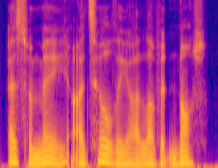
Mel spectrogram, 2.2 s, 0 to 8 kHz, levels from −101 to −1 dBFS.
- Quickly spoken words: Yes, fast, 275 wpm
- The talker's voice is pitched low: Yes, low, 100 Hz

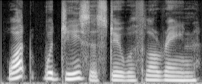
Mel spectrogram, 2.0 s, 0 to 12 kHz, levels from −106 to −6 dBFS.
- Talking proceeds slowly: No, average, 180 wpm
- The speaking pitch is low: No, high, 190 Hz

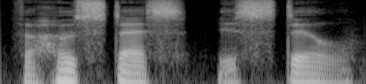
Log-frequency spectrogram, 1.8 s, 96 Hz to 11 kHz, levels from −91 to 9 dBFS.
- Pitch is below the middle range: Yes, very low, 85 Hz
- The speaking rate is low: Yes, slow, 130 wpm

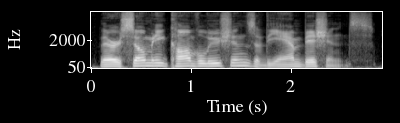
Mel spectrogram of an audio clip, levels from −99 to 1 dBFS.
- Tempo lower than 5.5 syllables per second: No, 5.6 syllables/s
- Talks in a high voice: No, low, 125 Hz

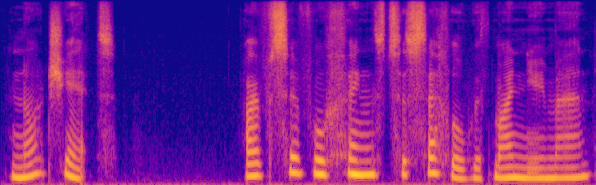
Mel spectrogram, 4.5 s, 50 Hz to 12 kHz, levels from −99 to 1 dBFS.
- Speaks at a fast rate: No, average, 150 wpm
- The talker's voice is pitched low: No, high, 215 Hz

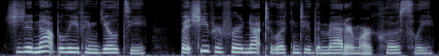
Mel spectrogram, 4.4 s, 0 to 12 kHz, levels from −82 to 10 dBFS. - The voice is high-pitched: Yes, high, 215 Hz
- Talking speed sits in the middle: No, fast, 230 wpm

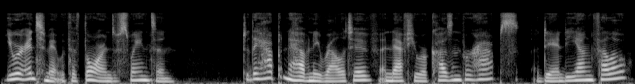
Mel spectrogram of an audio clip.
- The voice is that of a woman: Yes, female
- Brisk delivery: Yes, fast, 225 wpm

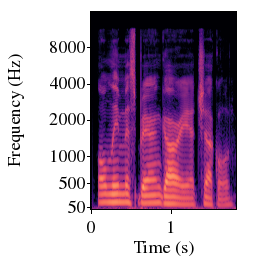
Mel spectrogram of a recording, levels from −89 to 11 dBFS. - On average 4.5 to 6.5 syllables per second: Yes, 5.4 syllables/s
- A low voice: Yes, low, 130 Hz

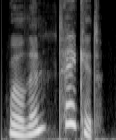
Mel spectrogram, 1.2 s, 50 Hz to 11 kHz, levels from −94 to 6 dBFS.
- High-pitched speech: Yes, very high, 270 Hz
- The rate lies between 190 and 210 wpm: Yes, fast, 205 wpm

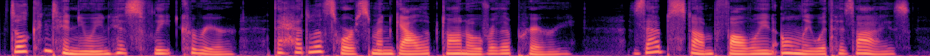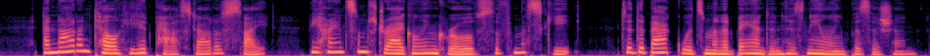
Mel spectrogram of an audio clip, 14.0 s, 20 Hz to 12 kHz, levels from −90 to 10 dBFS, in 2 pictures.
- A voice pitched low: No, high, 200 Hz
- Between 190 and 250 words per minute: No, average, 175 wpm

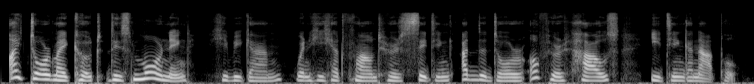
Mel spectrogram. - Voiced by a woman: Yes, female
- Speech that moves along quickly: No, average, 185 wpm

